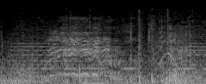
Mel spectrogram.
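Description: An animal call with a wavering pitch, lasting about half a second, over film score music, followed by a few sharp knocks.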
